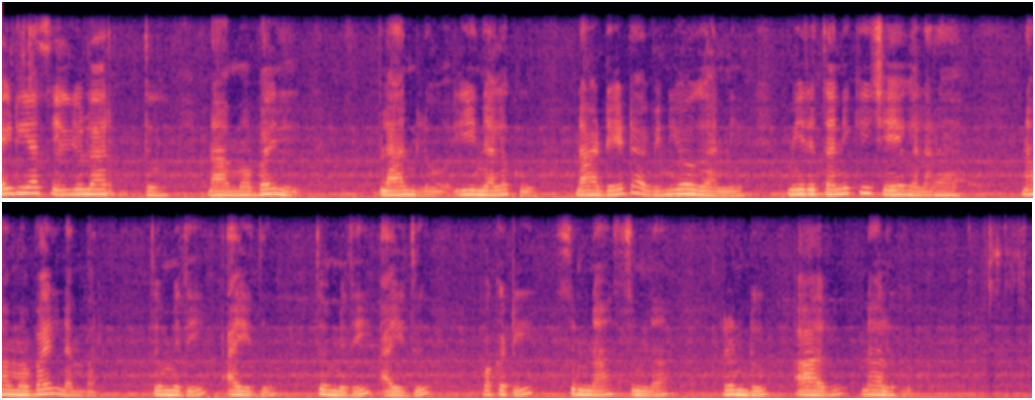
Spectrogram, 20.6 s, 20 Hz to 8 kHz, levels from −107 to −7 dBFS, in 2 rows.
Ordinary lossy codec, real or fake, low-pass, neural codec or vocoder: none; real; 7.2 kHz; none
